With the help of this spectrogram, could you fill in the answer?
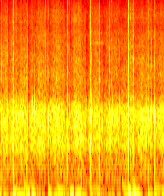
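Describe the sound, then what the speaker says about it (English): Applause at a corporate quiz final: close, crisp claps from a modest crowd, individual hand strikes audible in an uneven rapid patter lasting the whole stretch. "I think he deserves a round of applause"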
